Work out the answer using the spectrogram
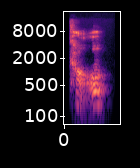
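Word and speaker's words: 口: for example the character for mouth and tree pronounced as Co and moo and the second way is to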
